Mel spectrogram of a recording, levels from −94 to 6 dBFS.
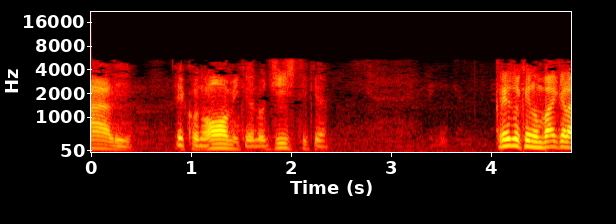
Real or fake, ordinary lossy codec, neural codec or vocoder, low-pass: real; none; none; 5.4 kHz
